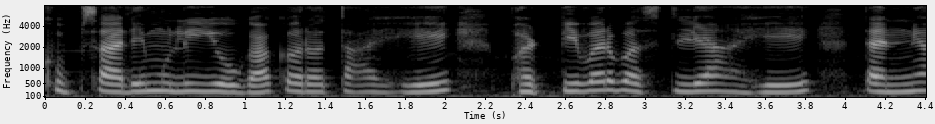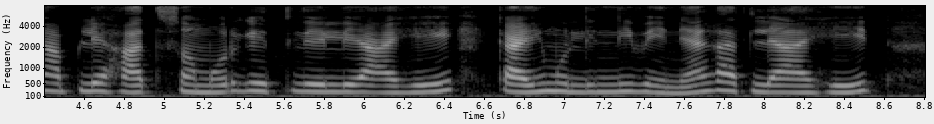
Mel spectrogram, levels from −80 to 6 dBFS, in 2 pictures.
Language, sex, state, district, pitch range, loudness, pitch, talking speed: Marathi, female, Maharashtra, Aurangabad, 225-255 Hz, -31 LUFS, 240 Hz, 135 wpm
